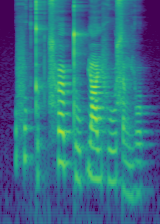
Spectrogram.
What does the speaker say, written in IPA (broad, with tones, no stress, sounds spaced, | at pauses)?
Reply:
f ʊ˥ k̚ t̪ ʊ˨ k̚ t͡sʰ œː˥ p̚ t̪ uː˨˥ p̚ j aː˧ j f uː˨˧ s ɐ˨˩ ŋ j ʊ˨ k̚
